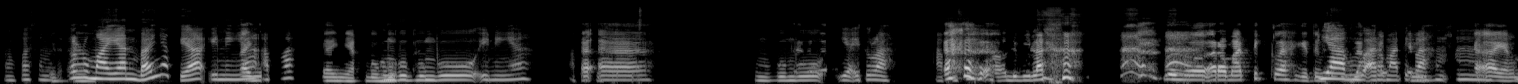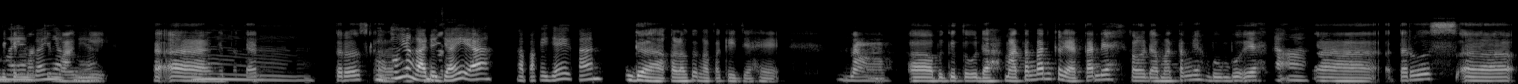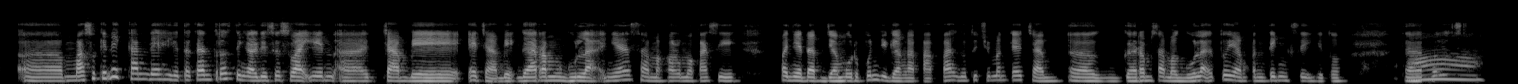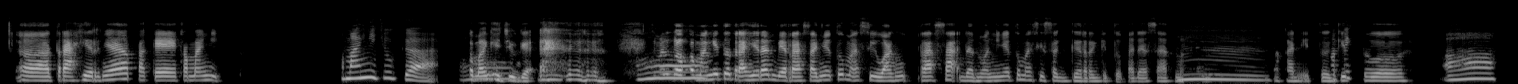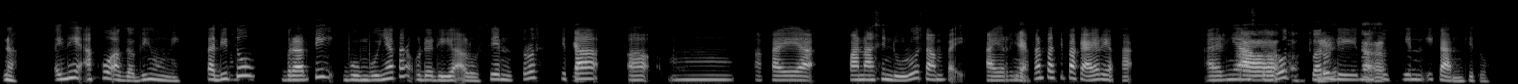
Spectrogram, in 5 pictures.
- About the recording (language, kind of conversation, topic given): Indonesian, podcast, Pengalaman memasak apa yang paling sering kamu ulangi di rumah, dan kenapa?
- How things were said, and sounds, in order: tapping; laugh; laughing while speaking: "dibilang?"; laugh; other background noise; laugh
